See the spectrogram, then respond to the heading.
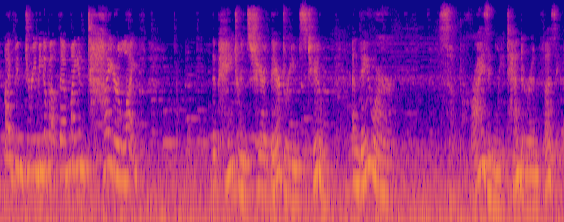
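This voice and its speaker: Female storybook narrator, unhurried and animated, recorded at a distance in a roomy space over music. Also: on the low side. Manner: expressive storytelling. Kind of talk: scripted bedtime story narration.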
